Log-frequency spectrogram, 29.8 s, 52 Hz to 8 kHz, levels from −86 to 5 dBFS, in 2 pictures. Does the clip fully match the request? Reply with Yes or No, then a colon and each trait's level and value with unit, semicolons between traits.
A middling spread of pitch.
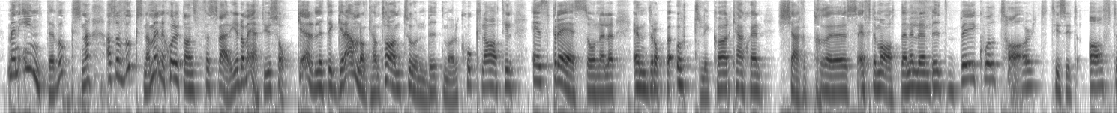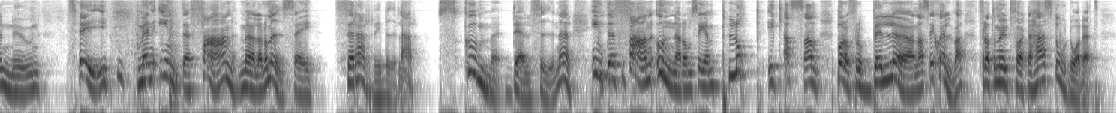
No: wide, 6.0 semitones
